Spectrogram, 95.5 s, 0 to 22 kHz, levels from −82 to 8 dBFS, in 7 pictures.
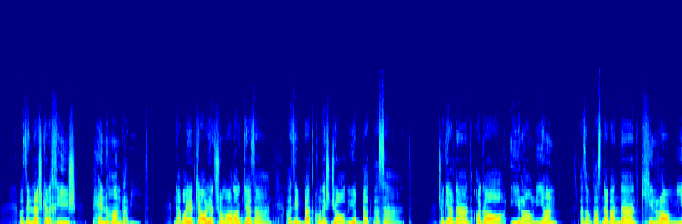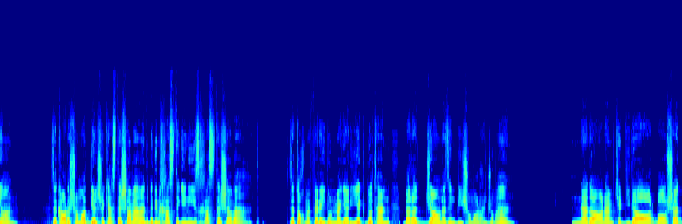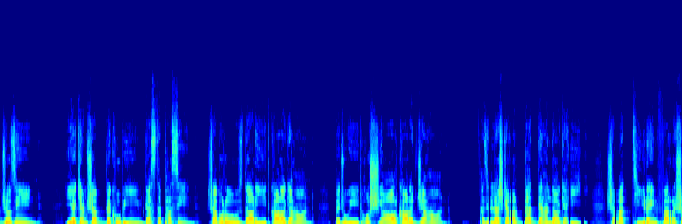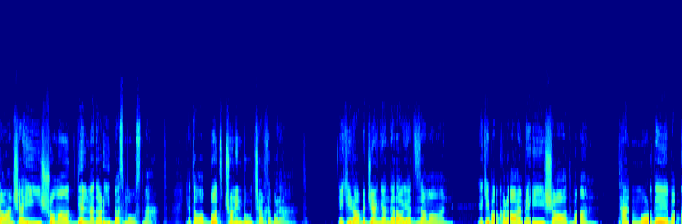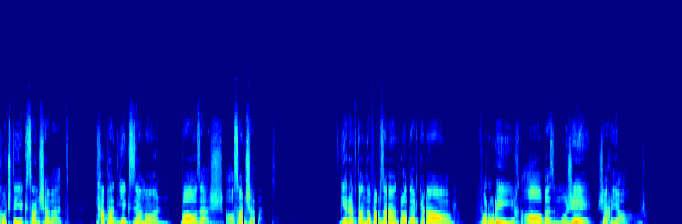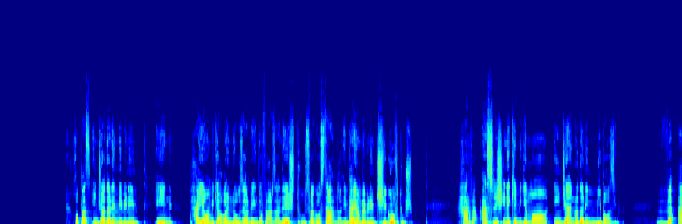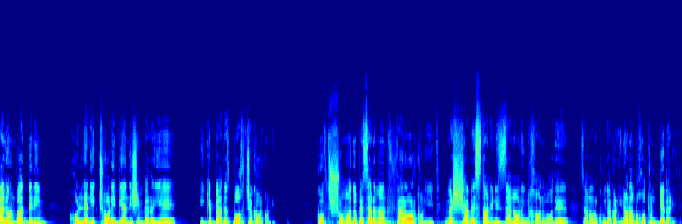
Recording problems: choppy; very; from 37 to 40 s, from 51 to 55 s and from 59 s to 1:03; 12% of the speech affected

